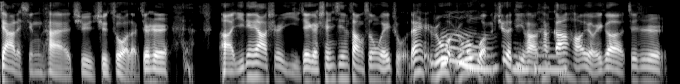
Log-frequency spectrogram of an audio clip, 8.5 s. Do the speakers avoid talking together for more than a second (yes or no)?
no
